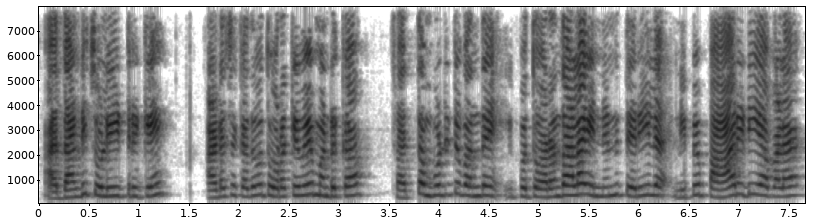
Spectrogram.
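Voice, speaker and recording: Woman voicing a fretful middle-aged mom, slow, pleading, high and bright. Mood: worried. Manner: slow, pleading, scolding at times. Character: worried middle-aged mother, pleading and weary. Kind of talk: amateur family drama.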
